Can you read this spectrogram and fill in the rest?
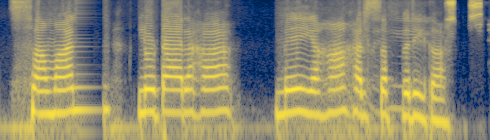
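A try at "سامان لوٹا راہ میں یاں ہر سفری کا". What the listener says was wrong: رہا نہیں دیکھ کر پڑھیے، سامان لوٹا راہ میں یا ہر سفری کا، رہا نہیں راہ راہ راہ،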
